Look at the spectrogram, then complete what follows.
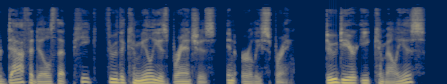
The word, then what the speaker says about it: camellia: The pronunciation of camellia can be a bit tricky. The correct way is camellia, with emphasis on the second syllable.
